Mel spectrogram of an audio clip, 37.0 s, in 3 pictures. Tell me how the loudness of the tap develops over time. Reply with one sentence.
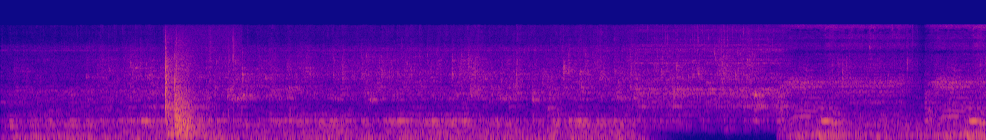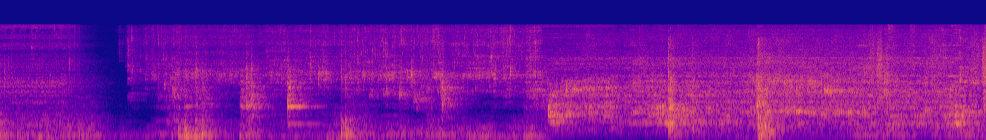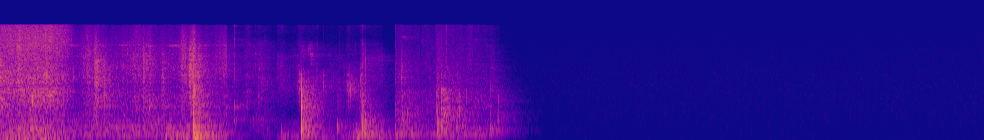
The volume of the tap goes up.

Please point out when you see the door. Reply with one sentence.
The door can be heard from 2.0 to 3.0 s, from 20.6 to 22.1 s and from 26.7 to 27.4 s.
